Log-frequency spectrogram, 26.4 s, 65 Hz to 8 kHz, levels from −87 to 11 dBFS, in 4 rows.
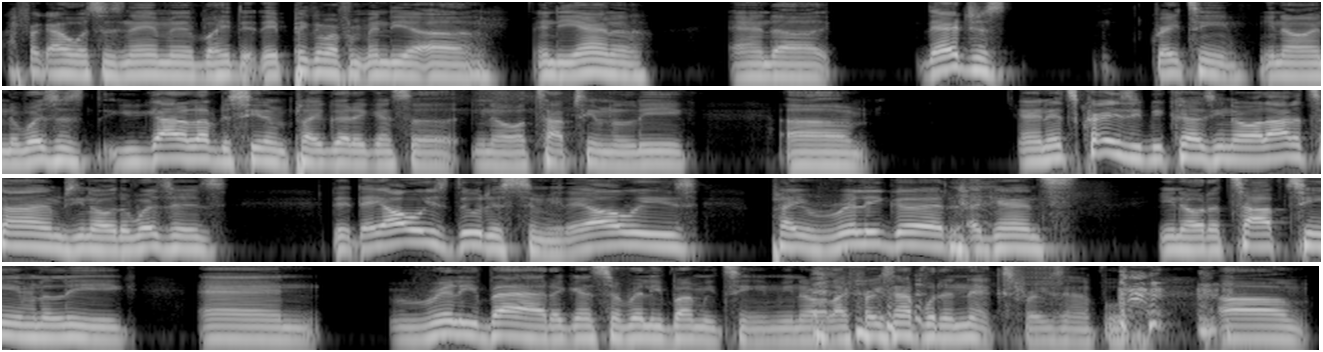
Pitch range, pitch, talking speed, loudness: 120-150 Hz, 135 Hz, 225 wpm, -20 LUFS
